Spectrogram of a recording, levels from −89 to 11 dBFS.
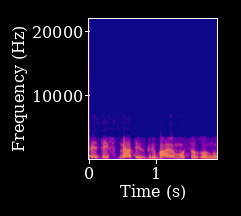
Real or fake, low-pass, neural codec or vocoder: real; 7.2 kHz; none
